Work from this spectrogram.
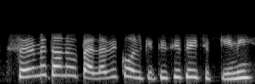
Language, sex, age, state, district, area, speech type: Punjabi, female, 18-30, Punjab, Gurdaspur, urban, conversation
